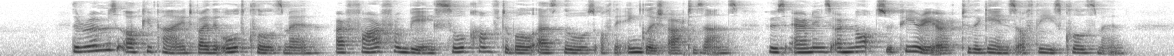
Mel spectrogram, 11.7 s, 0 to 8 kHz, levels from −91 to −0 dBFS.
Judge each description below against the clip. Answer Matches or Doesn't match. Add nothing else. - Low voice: Doesn't match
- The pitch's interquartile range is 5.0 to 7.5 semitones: Matches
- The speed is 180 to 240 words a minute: Doesn't match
